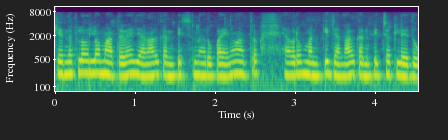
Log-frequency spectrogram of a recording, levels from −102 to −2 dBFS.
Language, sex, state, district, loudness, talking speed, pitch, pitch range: Telugu, female, Telangana, Nalgonda, -14 LUFS, 160 wpm, 200 Hz, 195-215 Hz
